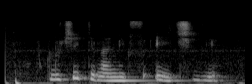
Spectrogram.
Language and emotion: Russian, neutral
